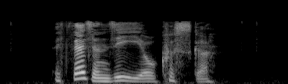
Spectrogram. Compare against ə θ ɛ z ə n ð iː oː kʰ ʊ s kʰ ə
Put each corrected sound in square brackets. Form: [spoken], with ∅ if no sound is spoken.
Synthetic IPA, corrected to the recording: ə θ ɛ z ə n [z] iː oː kʰ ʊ s [k] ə

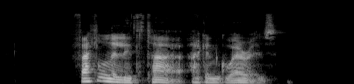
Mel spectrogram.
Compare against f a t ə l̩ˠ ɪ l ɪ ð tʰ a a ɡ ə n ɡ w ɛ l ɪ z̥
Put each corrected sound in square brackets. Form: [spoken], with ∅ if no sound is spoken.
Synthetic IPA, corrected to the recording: f a t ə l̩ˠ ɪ l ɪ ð tʰ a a ɡ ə n ɡ w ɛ [ɹ] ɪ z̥

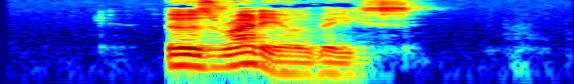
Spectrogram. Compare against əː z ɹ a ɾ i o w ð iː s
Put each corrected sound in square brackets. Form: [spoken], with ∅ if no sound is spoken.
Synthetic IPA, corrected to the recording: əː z ɹ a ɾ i o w ð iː s

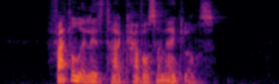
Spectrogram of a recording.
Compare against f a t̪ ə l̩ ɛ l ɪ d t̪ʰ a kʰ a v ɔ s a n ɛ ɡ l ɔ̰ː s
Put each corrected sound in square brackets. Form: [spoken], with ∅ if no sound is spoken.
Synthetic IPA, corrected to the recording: f a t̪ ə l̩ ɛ l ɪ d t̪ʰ a kʰ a v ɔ s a n ɛ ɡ l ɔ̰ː s

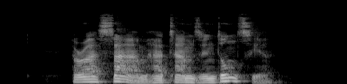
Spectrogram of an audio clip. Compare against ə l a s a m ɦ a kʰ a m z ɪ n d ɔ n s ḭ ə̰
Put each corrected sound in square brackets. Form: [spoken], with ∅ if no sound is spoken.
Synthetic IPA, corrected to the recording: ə [ɹ] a s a m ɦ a [tʰ] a m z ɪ n d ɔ n s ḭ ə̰

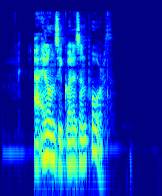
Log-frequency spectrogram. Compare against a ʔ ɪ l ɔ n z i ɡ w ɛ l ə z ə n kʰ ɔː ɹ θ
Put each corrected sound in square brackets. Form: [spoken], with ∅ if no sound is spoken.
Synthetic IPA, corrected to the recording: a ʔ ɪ l ɔ n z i ɡ w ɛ l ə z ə n [pʰ] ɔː ɹ θ

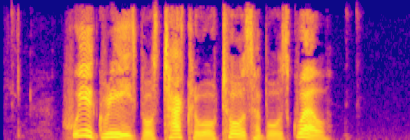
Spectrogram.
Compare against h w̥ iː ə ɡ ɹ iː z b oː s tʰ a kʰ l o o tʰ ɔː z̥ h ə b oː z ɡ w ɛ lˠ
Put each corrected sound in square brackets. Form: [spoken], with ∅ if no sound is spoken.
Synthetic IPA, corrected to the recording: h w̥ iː ə ɡ ɹ iː z b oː [θ] tʰ a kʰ l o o tʰ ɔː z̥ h ə b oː z ɡ w ɛ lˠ

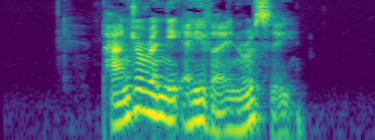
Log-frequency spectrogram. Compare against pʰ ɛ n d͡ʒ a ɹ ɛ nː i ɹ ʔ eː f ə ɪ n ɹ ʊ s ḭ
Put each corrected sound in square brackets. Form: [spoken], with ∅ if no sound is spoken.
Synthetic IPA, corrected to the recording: pʰ [a] n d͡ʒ [ə] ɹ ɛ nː i [∅] ʔ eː [v] ə ɪ n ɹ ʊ s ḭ

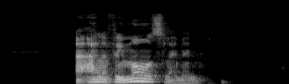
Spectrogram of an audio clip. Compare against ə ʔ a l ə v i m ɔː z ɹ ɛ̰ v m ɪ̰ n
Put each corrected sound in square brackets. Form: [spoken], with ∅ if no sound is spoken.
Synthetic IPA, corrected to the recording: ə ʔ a l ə v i m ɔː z [l] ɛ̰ [∅] m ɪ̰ n

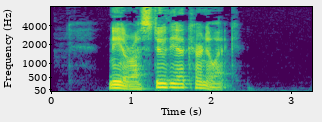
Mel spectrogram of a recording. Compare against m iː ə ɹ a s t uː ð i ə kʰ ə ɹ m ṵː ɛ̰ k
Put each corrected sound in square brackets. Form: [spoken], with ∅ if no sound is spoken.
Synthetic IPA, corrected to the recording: [n] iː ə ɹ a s t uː ð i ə kʰ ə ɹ [n] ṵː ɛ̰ k

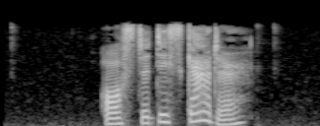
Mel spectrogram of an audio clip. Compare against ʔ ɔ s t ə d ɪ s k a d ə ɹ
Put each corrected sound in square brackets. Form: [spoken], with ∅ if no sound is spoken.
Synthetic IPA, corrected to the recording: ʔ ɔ s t ə d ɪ s k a d ə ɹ

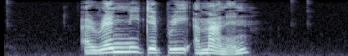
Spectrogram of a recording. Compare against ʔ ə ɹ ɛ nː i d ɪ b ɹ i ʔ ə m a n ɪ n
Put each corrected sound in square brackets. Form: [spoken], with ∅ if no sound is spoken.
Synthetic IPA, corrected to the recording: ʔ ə ɹ ɛ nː i d ɪ b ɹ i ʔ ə m a n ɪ n

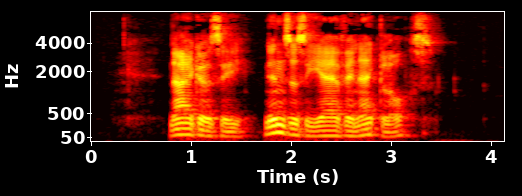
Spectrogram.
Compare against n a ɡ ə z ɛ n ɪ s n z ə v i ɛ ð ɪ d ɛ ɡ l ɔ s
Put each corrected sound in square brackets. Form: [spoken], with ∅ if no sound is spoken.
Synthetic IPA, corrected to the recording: n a ɡ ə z [i] n ɪ [∅] n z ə [z] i ɛ [v] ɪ [n] ɛ ɡ l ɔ s

